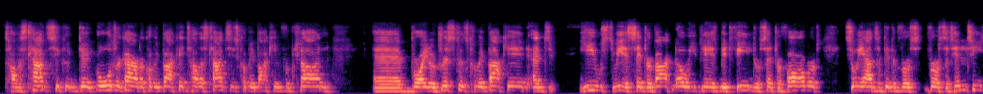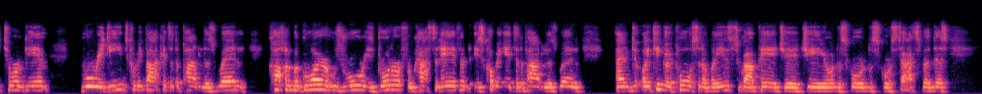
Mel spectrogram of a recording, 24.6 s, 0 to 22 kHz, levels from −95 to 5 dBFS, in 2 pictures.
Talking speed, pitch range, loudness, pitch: 210 wpm, 155-180 Hz, -21 LUFS, 165 Hz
